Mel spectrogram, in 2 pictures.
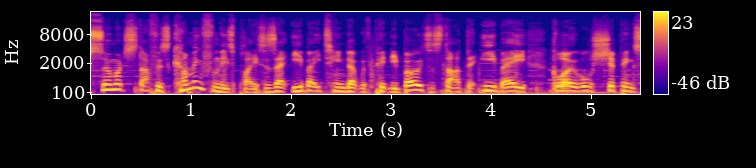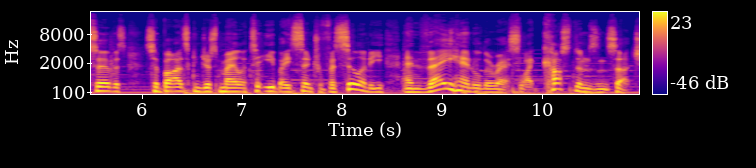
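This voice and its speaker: A man with an Australian accent talks at a fairly quick pace with hardly any pauses, his fairly high pitch rising and falling in lively intonation over music in the background. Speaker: YouTuber reviewing retro tech. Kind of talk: casual vlog narration.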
